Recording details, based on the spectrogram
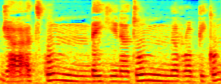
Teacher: here we have a merging of the mim and the ba. So make sure that you are bringing this up into the nose, spending a bit of time. Ja'atkum bayyinatum min rabbikum.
